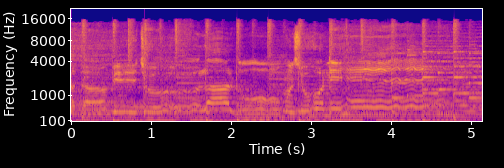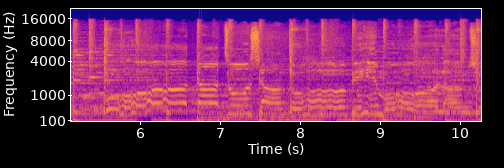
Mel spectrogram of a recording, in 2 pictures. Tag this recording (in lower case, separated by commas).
singing, music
